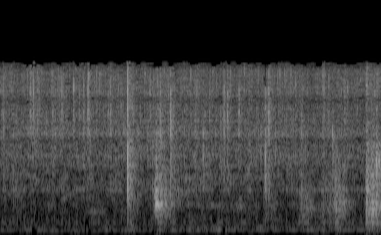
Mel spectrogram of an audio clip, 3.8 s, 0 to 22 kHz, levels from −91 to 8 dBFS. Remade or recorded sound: recorded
